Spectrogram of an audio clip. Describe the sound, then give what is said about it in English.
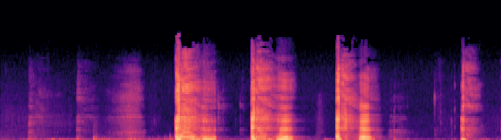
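After a quiet, low rumbling stretch, someone breaks into a series of four harsh, loud coughs after a bong hit, the last one shorter, with no talking. “also, there's some people who have a fetish for bong sounds and coughing.”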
